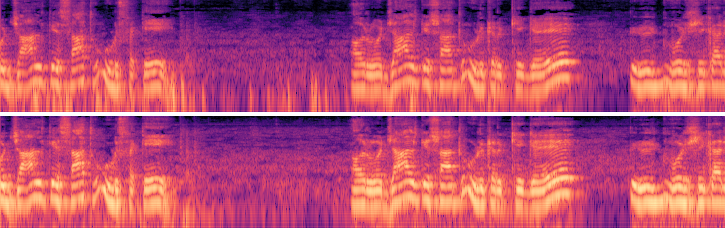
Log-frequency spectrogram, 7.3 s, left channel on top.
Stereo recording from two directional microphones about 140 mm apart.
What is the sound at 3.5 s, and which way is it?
Speech, 20° left (ahead or behind).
